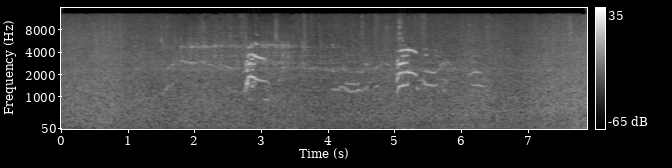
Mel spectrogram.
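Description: Birds calling over a steady rushing noise: several short calls that rise and fall in pitch, the two loudest about three and five seconds in.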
